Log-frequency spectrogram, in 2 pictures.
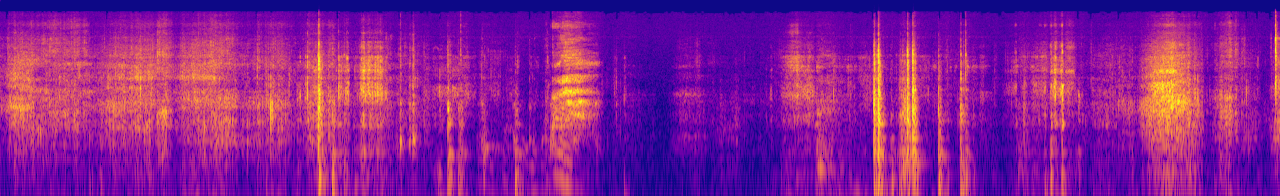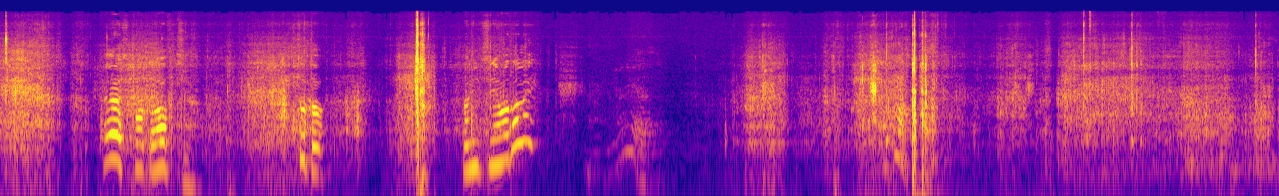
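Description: Boots scuff and crunch on loose gravel and dirt.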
